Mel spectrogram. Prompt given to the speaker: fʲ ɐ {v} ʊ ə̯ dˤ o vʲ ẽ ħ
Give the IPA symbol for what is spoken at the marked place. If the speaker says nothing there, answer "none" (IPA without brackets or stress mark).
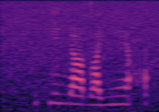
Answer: vʲ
